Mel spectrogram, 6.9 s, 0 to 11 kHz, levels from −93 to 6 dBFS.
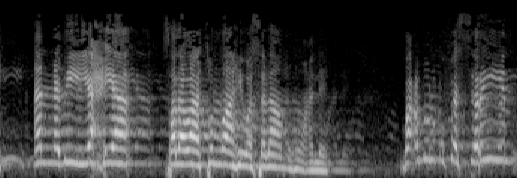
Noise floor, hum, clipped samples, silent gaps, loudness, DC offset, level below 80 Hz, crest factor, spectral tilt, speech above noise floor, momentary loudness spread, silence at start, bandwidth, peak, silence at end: -56 dBFS; none; under 0.1%; none; -19 LUFS; under 0.1%; -48 dBFS; 16 dB; -7.5 dB/octave; 37 dB; 14 LU; 0 s; 7.4 kHz; -4 dBFS; 0 s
